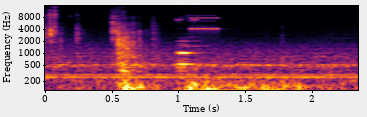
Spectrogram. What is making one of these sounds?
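A short electronic chime rings.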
